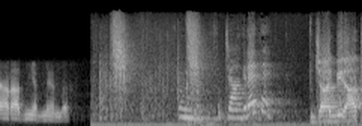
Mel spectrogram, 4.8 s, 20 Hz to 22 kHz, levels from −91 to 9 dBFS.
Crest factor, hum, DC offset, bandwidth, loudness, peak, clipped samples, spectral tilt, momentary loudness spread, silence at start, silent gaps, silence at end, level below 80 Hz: 16 dB; none; under 0.1%; 16 kHz; -20 LUFS; -8 dBFS; under 0.1%; -2 dB/octave; 19 LU; 0 s; none; 0 s; -46 dBFS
